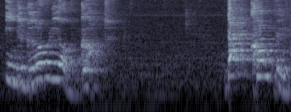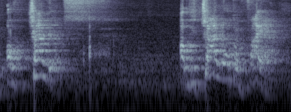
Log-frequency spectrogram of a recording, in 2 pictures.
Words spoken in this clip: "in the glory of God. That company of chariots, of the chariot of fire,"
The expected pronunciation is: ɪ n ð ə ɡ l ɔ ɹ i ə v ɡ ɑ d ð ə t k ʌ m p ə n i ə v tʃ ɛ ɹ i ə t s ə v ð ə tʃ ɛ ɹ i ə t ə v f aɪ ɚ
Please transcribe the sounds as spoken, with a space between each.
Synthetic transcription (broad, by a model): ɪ n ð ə ɡ l ɔ ɹ i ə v ɡ ɑ d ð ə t k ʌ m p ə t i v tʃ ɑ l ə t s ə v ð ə tʃ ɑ l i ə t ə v f aɪ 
